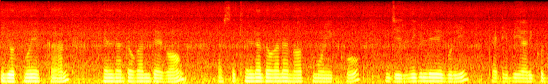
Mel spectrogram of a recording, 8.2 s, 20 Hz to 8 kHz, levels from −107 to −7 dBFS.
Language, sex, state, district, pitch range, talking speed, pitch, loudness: Chakma, male, Tripura, West Tripura, 115-125 Hz, 140 wpm, 120 Hz, -18 LUFS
